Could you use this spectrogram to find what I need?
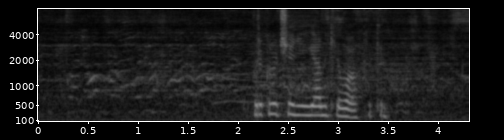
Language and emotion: Russian, neutral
